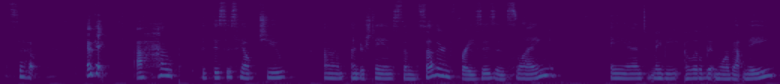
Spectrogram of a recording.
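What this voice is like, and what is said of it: Strong Southern American accent. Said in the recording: “I'm afraid my Southern accent may have come out a little stronger in that.”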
